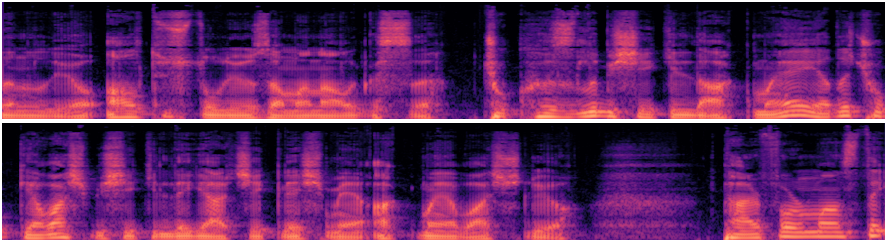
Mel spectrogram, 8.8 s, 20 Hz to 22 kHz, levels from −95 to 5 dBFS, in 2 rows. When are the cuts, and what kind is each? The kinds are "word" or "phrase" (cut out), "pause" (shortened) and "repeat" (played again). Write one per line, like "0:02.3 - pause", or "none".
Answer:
none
